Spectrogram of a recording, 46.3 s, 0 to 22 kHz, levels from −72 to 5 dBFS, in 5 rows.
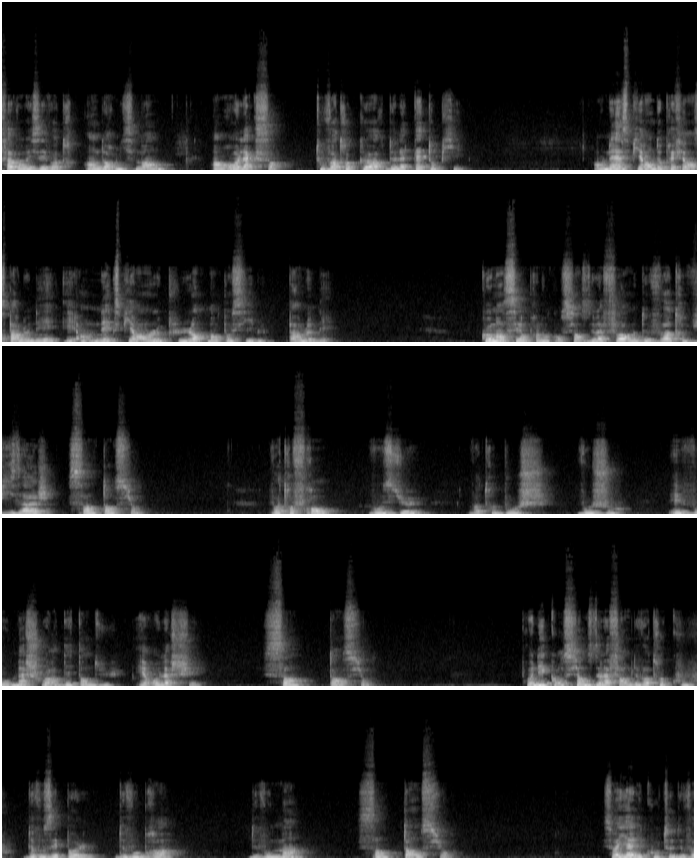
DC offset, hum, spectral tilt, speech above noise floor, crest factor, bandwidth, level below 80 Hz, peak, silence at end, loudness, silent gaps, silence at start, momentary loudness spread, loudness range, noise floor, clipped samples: under 0.1%; none; -5.5 dB/octave; 37 dB; 20 dB; 16 kHz; -60 dBFS; -2 dBFS; 0 s; -22 LUFS; none; 0 s; 13 LU; 6 LU; -58 dBFS; under 0.1%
